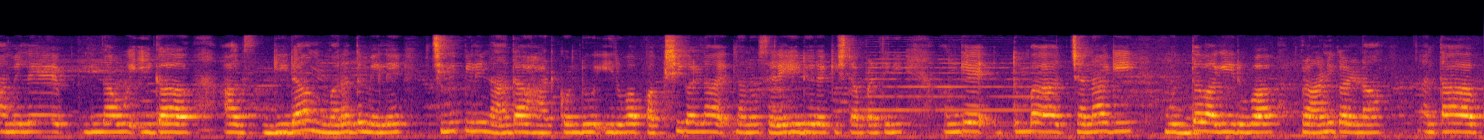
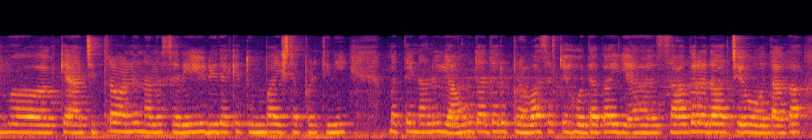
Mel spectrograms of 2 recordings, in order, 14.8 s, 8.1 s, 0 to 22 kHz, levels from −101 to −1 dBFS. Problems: constant background noise, background conversations at intervals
